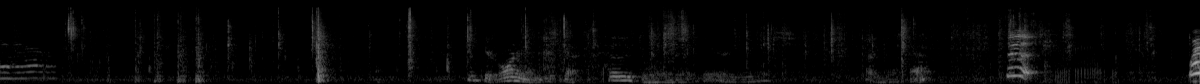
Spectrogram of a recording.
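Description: Gift-bag tissue paper crinkling and rustling in short, scattered crackles as a toddler pulls it out of the bag.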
